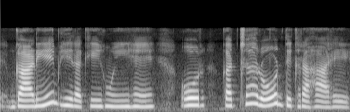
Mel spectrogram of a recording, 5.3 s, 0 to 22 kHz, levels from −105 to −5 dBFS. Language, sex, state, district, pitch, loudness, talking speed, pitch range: Hindi, female, Madhya Pradesh, Bhopal, 215 Hz, -18 LUFS, 125 wpm, 205-250 Hz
